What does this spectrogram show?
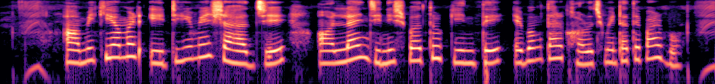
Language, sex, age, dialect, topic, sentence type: Bengali, female, 18-24, Northern/Varendri, banking, question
